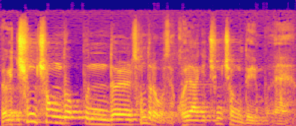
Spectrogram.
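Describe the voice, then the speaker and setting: A man's voice: fairly high pitch, very animated, moderate pace, darkish tone. A man preaching as guest pastor at a church revival service, joking with the congregation and asking them questions. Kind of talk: revival sermon. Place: church sanctuary.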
